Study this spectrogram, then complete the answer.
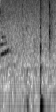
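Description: A pet cat named Ozzy gives a brief meow indoors, a short soft call followed by a slightly louder one near the end, with a quiet room hum underneath.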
